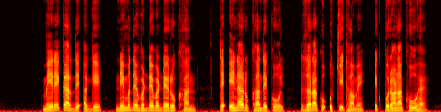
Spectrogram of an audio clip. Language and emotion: Punjabi, neutral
